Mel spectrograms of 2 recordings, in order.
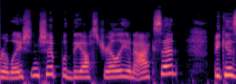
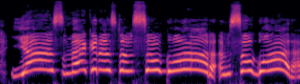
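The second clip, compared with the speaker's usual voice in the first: high, loud happy gush; excited squeal; 9 semitones higher, 3 dB louder, slower than usual. Real, not acted. Streamer squealing happily to a chatter named Mechanist. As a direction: burst with joy for them.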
